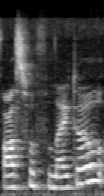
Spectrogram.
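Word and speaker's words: Phosphophyllite: this green gem column phospho flight o or fuss I guess in English you don't say the L what's possible for light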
